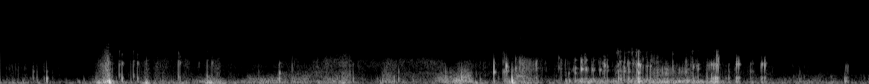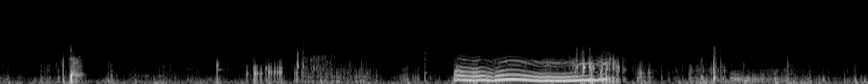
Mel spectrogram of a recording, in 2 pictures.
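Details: Full, gassy stomach after a large meal with a drink: gurgling, bubbling rumbles and squeaks including a long tonal gurgle; active bowel sounds with trapped gas.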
